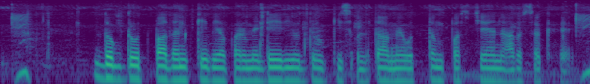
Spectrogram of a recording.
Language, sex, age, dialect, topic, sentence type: Hindi, male, 41-45, Kanauji Braj Bhasha, agriculture, statement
